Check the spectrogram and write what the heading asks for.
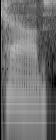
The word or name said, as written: calves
